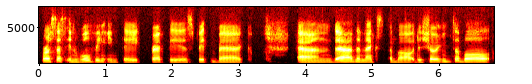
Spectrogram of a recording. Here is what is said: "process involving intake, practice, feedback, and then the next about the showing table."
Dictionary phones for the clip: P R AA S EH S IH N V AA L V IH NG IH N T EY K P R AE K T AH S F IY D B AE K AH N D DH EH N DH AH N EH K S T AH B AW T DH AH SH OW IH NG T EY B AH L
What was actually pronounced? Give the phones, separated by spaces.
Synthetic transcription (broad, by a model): P R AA S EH S IH N V AA L V IH NG IH N T EY K P R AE K T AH S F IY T B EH K AH N D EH N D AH N EH K S T AH B AW T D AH SH OW IH NG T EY B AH L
